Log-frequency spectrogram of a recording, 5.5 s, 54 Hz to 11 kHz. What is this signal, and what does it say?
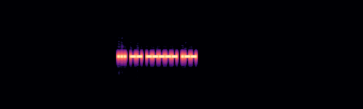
Morse code, heard as a keyed tone, about 45 wpm, 700 Hz. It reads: SM0W
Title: DXCC-100 Call Signs - 4 Characters - Repeated 3x - 50wpm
